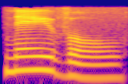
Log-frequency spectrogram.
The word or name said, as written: navel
